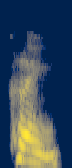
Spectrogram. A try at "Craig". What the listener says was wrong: Craig with a G on the end.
